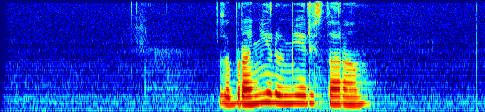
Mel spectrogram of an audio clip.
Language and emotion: Russian, neutral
